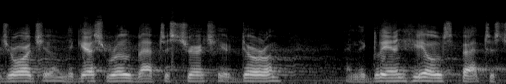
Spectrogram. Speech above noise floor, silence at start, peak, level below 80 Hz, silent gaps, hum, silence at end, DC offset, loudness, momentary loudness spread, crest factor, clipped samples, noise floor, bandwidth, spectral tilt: 26 dB; 0 s; -8 dBFS; -60 dBFS; none; none; 0 s; under 0.1%; -24 LUFS; 11 LU; 16 dB; under 0.1%; -50 dBFS; 10.5 kHz; -4.5 dB/octave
